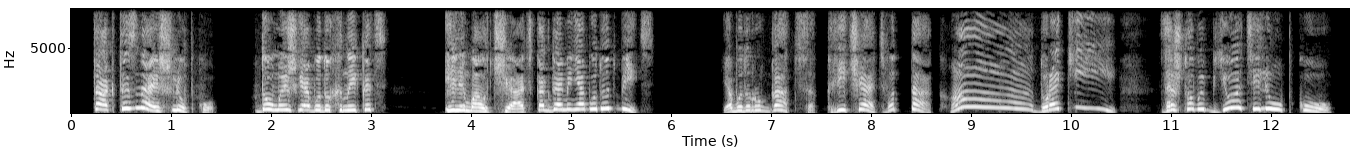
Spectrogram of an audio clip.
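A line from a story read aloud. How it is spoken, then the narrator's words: Shrieking. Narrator (Russian): завизжала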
